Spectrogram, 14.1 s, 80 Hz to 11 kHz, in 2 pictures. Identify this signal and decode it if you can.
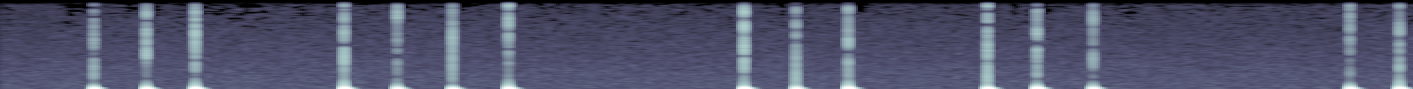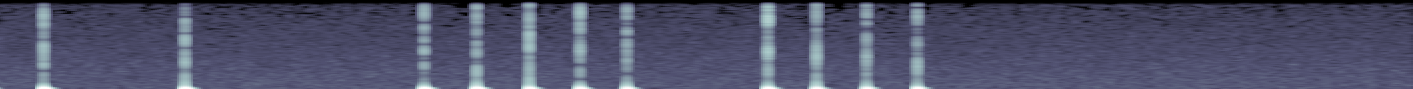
Tap code, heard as knocks on a wall, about 4 knocks a second. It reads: ONLY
